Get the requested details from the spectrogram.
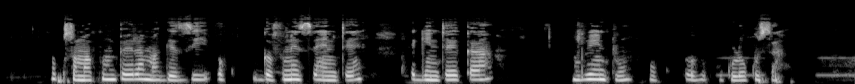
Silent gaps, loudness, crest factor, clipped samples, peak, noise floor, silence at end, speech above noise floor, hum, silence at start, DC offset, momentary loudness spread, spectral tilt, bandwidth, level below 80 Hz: none; -14 LUFS; 16 dB; under 0.1%; 0 dBFS; -47 dBFS; 0.15 s; 32 dB; none; 0.5 s; under 0.1%; 13 LU; -4 dB/octave; 9.2 kHz; -58 dBFS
